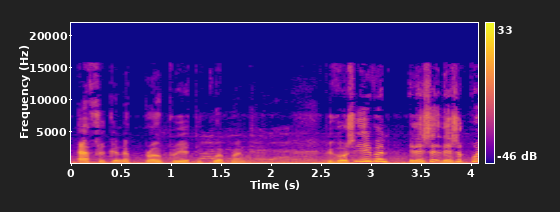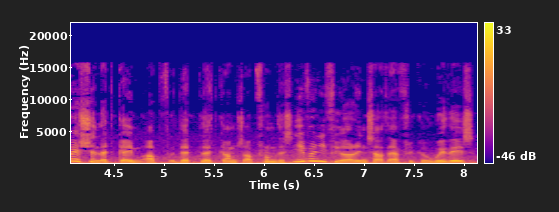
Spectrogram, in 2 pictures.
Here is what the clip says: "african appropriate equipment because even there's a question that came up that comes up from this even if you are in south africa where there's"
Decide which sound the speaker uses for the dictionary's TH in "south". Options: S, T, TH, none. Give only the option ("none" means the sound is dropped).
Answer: TH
